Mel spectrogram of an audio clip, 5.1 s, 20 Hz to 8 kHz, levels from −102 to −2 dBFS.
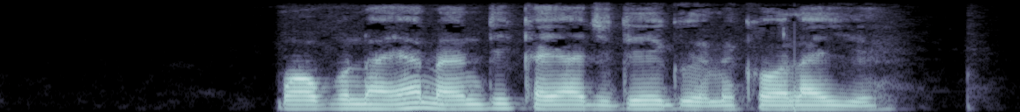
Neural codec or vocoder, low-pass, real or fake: none; 7.2 kHz; real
